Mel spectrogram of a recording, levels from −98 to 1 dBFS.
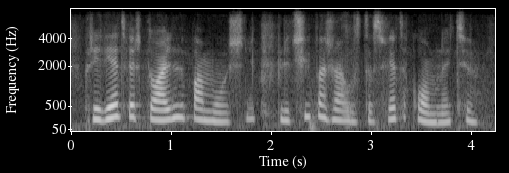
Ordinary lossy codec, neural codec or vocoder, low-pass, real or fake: Opus, 24 kbps; codec, 16 kHz, 0.8 kbps, ZipCodec; 7.2 kHz; fake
